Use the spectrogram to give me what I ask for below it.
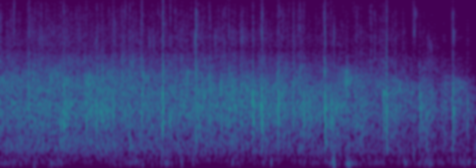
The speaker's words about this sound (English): Give her a hand, please.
